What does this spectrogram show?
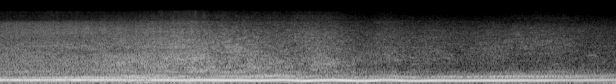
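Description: Off-road 4x4's engine held at high revs under load, its pitch steady and then wavering slightly around the middle. A rushing noise swells through the first half and fades.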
